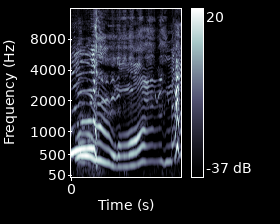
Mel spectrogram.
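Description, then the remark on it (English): A voice imitates whale speech, as in Finding Nemo, in one long, warbling, drawn-out moan that slowly dips and rises in pitch, fairly loud, with a brief breathy break near the start and end. “It's like in Finding Nemo, where it's like, I can speak whale.”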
